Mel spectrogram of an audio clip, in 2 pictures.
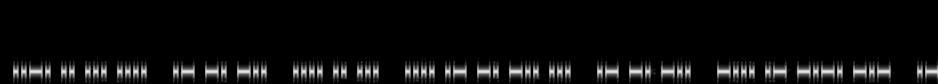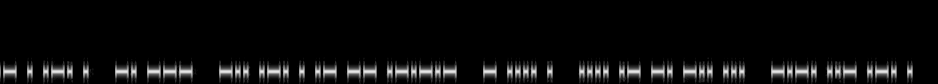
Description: Morse code, heard as a keyed tone, about 30 wpm, 600 Hz. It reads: FISH AND HIS HANDS AND BACK WERE NO DREAM. THE HANDS CURE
